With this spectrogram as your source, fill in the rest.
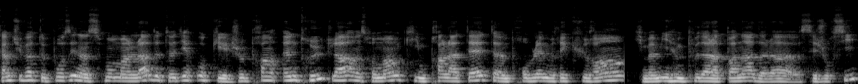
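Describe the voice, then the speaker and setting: With a southwestern French accent, a man speaks in a dark, mellow tone at a fairly high pitch and with lively intonation. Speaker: business coach for small firms and self-employed. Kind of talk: podcast monologue, advice talk. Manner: casual, many hesitations and fillers.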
